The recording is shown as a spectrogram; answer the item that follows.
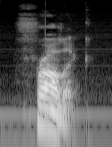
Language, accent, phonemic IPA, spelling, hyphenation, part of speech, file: English, US, /ˈfɹɑlɪk/, frolic, frol‧ic, adjective / verb / noun, En-us-frolic.ogg
- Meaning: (adjective) 1. Merry, joyous, full of mirth; later especially, frolicsome, sportive, full of playful mischief 2. Free; liberal; bountiful; generous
